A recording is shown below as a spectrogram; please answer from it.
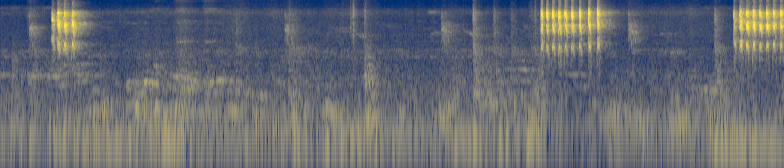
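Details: Fighting Eurasian tree sparrow, a master recording for training cage birds: a short chirp burst, a quiet stretch with faint ticks, then two loud rattling runs of fast harsh pulses.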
